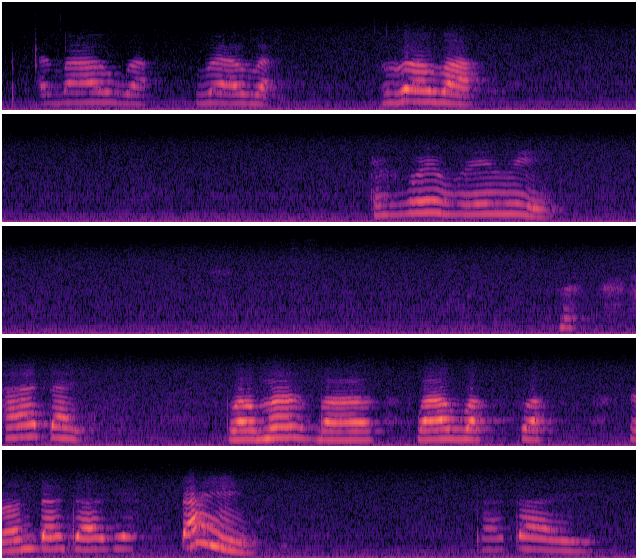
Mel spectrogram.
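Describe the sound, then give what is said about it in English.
A toddler about a year and a half old babbling: many short bursts of high, sing-song syllables separated by pauses, some with gliding rises and falls in pitch, alone over a quiet background. “Here's your daughter babbling at a year and a half.”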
